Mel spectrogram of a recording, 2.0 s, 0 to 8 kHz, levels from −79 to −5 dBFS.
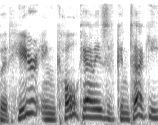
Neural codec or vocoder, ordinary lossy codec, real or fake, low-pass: none; AAC, 48 kbps; real; 7.2 kHz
